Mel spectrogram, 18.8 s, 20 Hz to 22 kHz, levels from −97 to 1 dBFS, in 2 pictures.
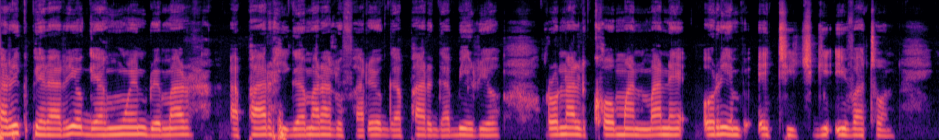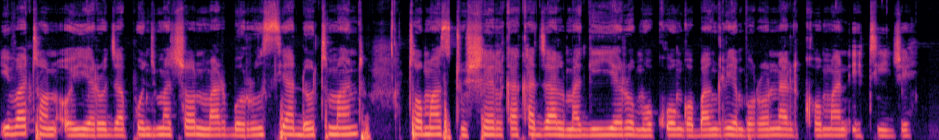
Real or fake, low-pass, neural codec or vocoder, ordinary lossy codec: real; none; none; none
